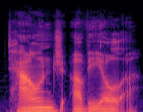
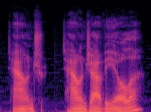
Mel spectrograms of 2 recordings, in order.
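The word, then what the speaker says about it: Tagovailoa: Townge Aviola. Townge? Does it rhyme with lounge? Townge Aviola? Tua Townge Aviola.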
